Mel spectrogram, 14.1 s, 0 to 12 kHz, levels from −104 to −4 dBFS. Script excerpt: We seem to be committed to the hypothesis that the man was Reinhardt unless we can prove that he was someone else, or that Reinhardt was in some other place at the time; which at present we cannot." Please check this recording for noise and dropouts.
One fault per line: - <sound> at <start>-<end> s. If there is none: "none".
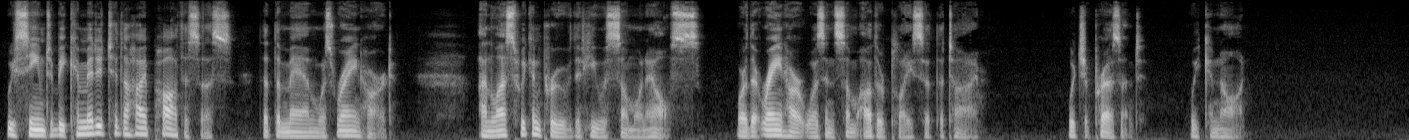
none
